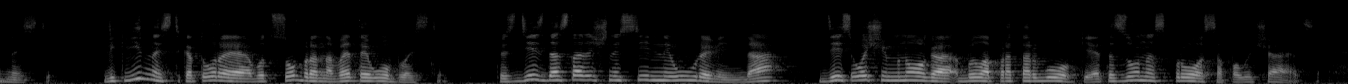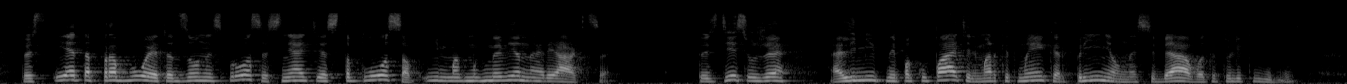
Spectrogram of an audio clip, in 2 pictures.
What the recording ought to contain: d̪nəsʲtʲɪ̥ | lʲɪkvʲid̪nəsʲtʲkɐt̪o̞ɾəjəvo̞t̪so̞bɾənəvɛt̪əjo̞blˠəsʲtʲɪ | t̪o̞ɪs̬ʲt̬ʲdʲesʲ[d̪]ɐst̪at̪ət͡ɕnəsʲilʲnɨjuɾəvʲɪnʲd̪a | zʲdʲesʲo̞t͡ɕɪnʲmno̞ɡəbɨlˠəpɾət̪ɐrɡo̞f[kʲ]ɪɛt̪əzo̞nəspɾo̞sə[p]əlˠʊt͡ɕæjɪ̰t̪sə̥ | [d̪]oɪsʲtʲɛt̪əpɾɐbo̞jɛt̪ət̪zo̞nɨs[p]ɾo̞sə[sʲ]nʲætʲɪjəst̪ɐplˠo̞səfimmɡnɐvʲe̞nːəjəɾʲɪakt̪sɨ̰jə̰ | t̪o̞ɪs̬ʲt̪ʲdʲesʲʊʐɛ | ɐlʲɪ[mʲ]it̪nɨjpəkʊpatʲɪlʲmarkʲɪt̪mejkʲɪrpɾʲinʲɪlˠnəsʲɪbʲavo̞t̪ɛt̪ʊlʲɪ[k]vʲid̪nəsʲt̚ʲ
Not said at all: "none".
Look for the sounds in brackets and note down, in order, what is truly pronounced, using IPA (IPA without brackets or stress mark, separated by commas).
d̪, kʲ, p, t̪, p, sʲ, mʲ, k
